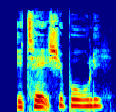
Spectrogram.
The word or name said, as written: etagebolig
